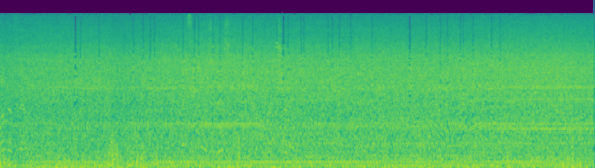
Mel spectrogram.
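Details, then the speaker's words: Giant Trane Intellipak rooftop unit on a roof, GoPro near compressors: deep steady hum with constant low drone over wind, no clanks or rattles, one large Trane scroll compressor just started, running normally and loud. "yeah it's just this one compressor here that turned on i guess we'll wait for the others pretty loud"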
